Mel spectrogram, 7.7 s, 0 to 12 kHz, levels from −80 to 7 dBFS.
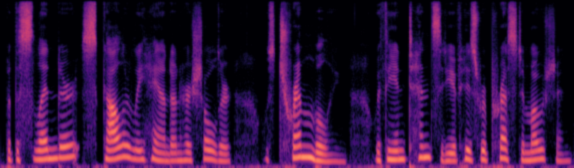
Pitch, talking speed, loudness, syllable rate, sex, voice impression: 175 Hz, 135 wpm, -21 LUFS, 4.4 syllables/s, female, feminine, adult-like, slightly thick, powerful, slightly hard, slightly muffled, raspy, friendly, reassuring, lively, kind, slightly modest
